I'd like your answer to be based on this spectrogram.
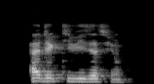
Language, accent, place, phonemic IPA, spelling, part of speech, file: French, France, Lyon, /a.dʒɛk.ti.vi.za.sjɔ̃/, adjectivisation, noun, LL-Q150 (fra)-adjectivisation.wav
- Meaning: synonym of adjectivation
